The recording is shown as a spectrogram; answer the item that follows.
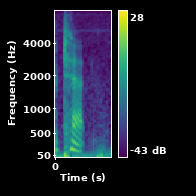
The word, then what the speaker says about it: Tet: Next is the letter tet. There are no tricks here. Tet makes a T sound as in tango.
